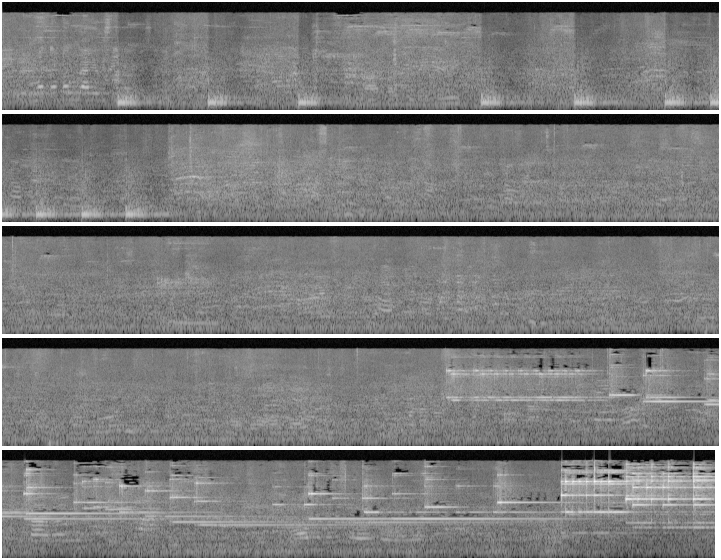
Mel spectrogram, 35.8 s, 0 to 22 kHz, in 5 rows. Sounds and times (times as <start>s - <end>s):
Speech: 0.0s - 34.5s.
